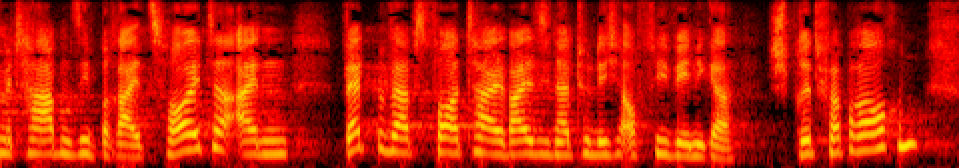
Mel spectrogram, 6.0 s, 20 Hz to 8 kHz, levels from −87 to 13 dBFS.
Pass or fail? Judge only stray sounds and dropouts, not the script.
pass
